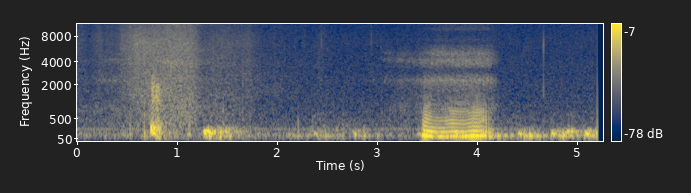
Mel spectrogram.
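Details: Sleeping pug snoring loudly: a loud rattling, groaning, Chewbacca-like snore on the in-breath with quieter breathing between; the dog is breathing okay.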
